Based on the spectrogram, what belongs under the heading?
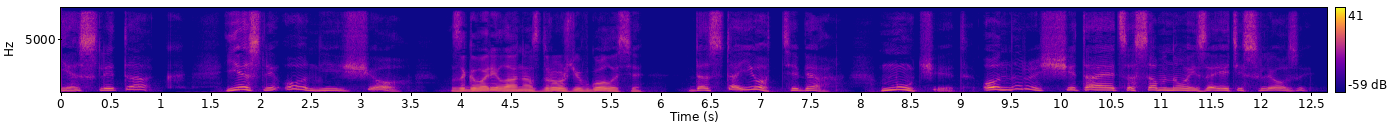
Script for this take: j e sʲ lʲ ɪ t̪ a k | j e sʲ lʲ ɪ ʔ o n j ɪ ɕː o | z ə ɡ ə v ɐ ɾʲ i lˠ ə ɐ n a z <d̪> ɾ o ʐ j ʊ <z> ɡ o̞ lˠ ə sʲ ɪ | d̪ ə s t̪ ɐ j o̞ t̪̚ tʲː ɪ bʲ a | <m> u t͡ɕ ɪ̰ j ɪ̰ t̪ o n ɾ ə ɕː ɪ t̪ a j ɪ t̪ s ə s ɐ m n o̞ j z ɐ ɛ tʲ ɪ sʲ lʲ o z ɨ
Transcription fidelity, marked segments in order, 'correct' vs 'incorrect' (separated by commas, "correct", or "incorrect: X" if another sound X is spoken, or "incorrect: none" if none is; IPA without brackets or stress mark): correct, incorrect: v, correct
